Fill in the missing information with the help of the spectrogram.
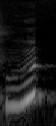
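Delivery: squeaky high pop-up whoop; a sudden high whoop. Retold or imitated. Imitating Vincent popping up.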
